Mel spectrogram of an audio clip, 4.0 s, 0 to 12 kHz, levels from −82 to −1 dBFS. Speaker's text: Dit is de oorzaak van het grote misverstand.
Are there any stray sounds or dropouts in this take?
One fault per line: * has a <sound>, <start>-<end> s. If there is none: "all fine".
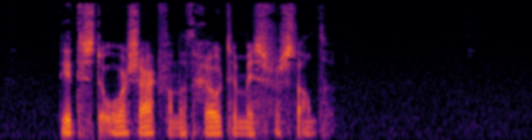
all fine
